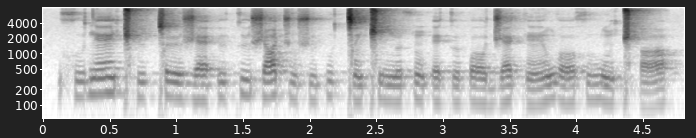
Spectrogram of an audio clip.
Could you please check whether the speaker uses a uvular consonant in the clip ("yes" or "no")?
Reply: no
